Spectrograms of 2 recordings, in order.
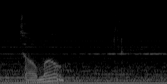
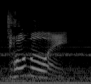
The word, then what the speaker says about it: Tomoe: Surprised you're okay, Tomo? He sounds like me, trying to fucking pronounce her name. It's Tomoe. Shit.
